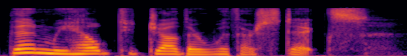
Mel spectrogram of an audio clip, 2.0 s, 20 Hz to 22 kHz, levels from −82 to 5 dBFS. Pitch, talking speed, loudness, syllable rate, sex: 205 Hz, 235 wpm, -18 LUFS, 5.7 syllables/s, female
